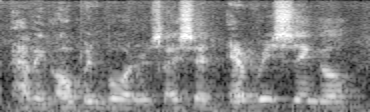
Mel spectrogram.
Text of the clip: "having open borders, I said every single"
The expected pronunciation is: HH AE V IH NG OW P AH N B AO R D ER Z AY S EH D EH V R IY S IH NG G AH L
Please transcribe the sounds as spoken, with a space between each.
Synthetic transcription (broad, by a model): HH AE V IH NG OW P AH N B AO R D ER Z AY S EH D EH V R IY S IH NG G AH L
